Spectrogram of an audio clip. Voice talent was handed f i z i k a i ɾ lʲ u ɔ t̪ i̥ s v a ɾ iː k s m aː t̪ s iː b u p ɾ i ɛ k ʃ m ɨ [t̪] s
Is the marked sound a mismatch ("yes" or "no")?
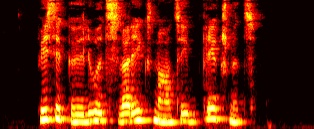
no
